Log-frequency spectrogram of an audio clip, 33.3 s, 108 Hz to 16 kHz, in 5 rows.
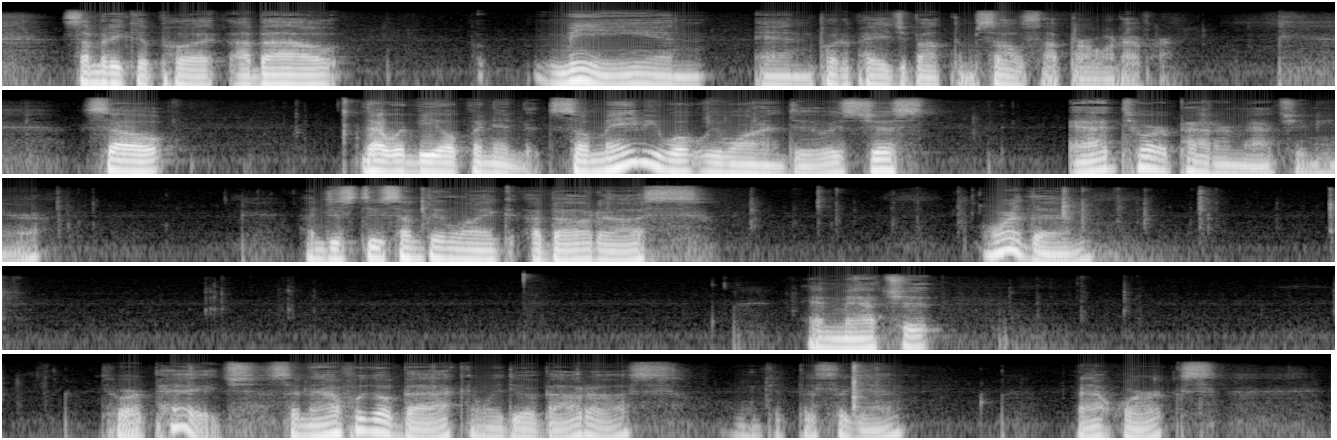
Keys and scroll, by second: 25.7 super+s, 27.2 super+Tab.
